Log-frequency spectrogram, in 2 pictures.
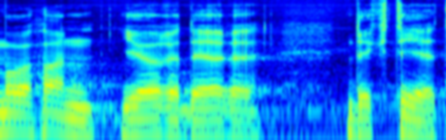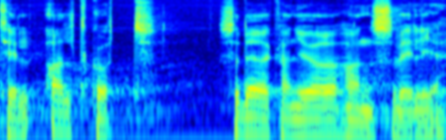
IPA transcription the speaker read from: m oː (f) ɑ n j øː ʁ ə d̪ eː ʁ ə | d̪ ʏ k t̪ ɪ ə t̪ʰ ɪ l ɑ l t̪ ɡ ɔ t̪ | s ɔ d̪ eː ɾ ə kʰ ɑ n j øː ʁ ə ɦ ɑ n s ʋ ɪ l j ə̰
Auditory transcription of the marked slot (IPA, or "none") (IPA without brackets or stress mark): h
